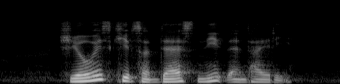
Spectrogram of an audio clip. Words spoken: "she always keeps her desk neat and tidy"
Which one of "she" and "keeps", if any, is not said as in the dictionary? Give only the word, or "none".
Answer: none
